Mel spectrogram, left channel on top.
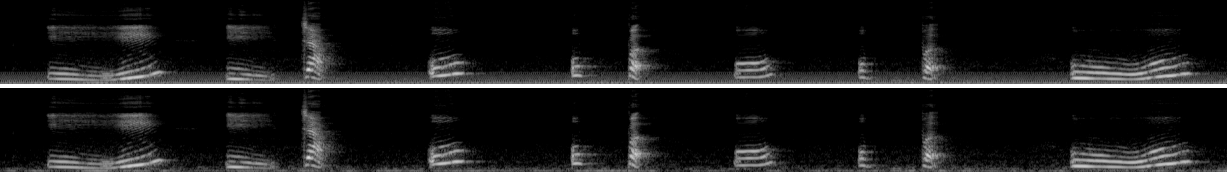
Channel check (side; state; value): left; noise; hum, 17 dB below the sound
